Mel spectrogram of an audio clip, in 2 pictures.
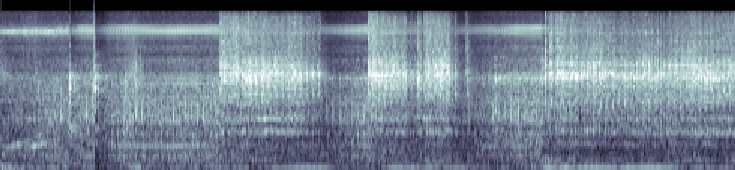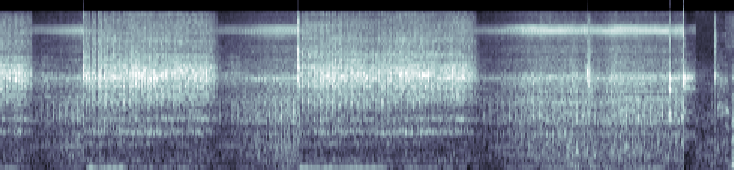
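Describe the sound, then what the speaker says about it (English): Wood turning on a lathe with a large round nose scraper, a loud continuous rasping scrape over a low motor hum, rising and easing in long passes as the tool cuts; no talking. "I'm going to switch to a round nose scraper and a big one and try and just get it nice and clean."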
